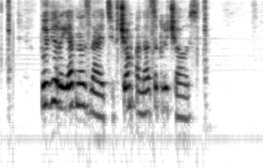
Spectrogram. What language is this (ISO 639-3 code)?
rus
